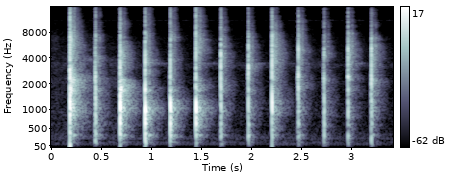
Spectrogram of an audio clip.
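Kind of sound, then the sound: human body sound, hand clapping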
